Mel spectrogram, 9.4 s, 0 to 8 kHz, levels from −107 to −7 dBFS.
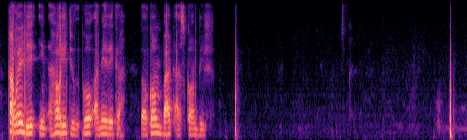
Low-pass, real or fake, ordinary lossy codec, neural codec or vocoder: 7.2 kHz; fake; Opus, 24 kbps; codec, 16 kHz in and 24 kHz out, 2.2 kbps, FireRedTTS-2 codec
